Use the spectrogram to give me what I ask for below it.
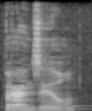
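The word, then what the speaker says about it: Bruynzeel: that are in there brown zeal or bronzer i'm from holland so i know how to pronounce it brazil pencils 12 soft grip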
